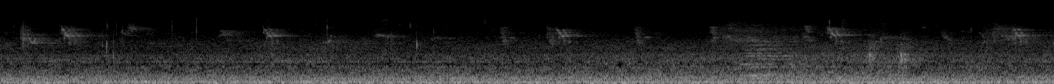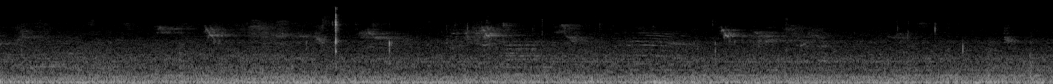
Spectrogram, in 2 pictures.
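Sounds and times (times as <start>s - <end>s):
small birds chirping: 0.0s - 21.0s
sharp click: 13.7s - 14.6s.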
